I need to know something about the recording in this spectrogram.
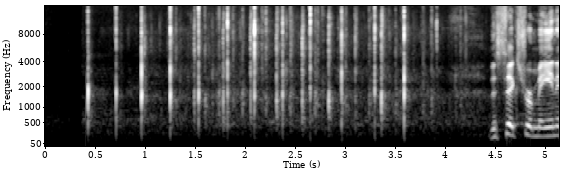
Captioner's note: participants applauding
